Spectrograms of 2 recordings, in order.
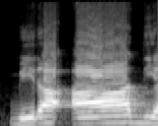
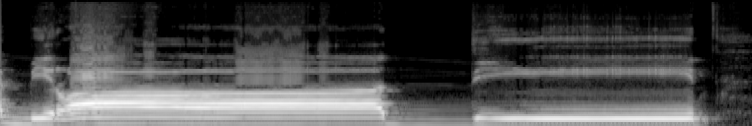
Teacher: فَمَا الَّذِينَ فُضِّلُوا، را الف دال حمزہ مد زبر را، دال یا زیر دین، برادین، مد لازم ہے تو آپ نے کیا کرنا ہے 6 الف کے برابر کھینچ کر پڑھنا ہے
